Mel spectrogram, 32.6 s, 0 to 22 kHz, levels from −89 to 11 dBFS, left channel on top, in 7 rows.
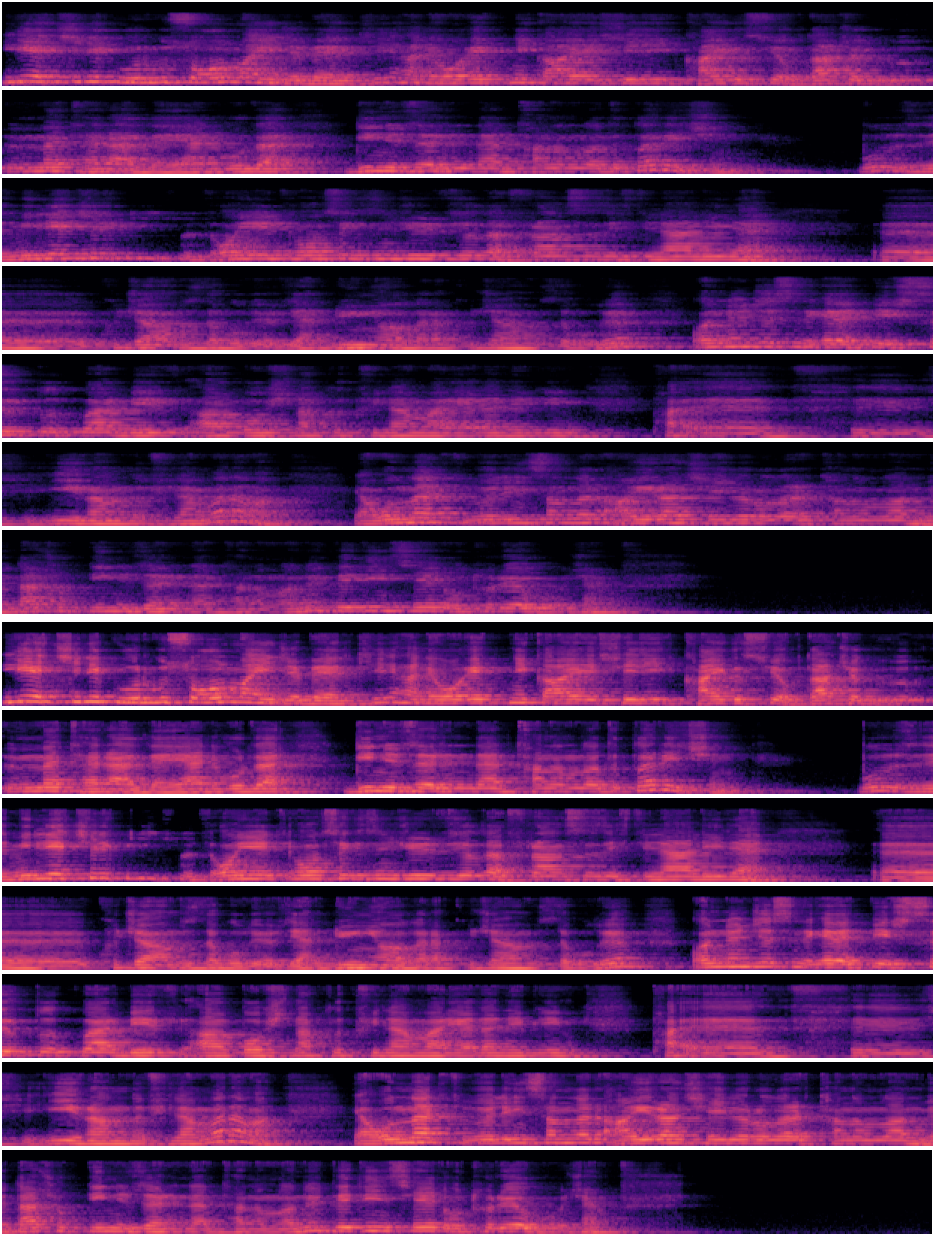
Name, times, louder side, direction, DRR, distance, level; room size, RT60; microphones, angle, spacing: voice 1, 0.0-8.4 8.9-13.3 13.7-31.3, right 5 dB, 55° right, 0.3 m, -26 dB
4.2 x 3.0 x 3.8 m
head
